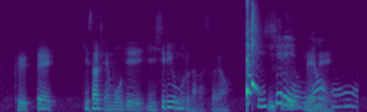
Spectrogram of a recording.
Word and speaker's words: Ethereum: 이시리움이요? 네네. 사실 좀 영어 발음으로 하면은 이서리움이 좀 더 가까운 발음이고 그러니까 굳이 이렇게 직역을 하자면은 이시리움이 좀 더 비슷한 느낌이긴 해요.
